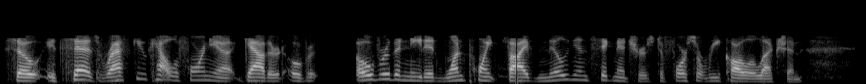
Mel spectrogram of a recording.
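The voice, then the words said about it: Frog in the throat, slightly hoarse. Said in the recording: “I've got a little bit of a frog in my throat.”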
